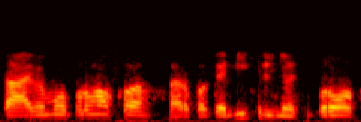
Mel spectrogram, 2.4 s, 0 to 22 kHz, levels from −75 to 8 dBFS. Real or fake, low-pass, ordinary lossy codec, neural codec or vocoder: real; 7.2 kHz; MP3, 32 kbps; none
